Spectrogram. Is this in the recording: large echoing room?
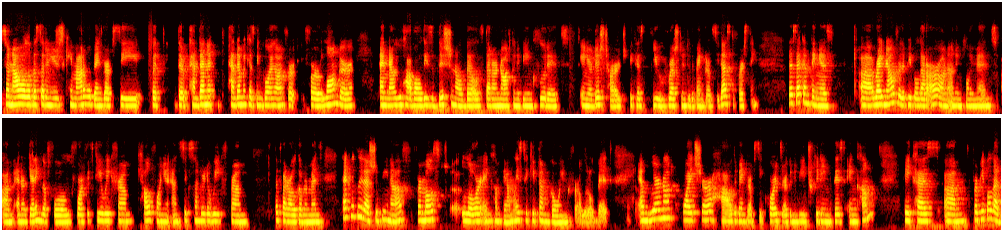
no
